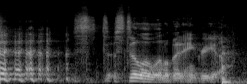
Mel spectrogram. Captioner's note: laughs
